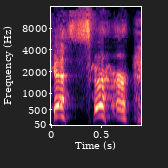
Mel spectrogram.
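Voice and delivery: very high strained recruit voice; comically high mock acknowledgement; recruit sounding off. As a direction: imitate a recruit straining out a reply. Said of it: "that recruit sounds off".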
